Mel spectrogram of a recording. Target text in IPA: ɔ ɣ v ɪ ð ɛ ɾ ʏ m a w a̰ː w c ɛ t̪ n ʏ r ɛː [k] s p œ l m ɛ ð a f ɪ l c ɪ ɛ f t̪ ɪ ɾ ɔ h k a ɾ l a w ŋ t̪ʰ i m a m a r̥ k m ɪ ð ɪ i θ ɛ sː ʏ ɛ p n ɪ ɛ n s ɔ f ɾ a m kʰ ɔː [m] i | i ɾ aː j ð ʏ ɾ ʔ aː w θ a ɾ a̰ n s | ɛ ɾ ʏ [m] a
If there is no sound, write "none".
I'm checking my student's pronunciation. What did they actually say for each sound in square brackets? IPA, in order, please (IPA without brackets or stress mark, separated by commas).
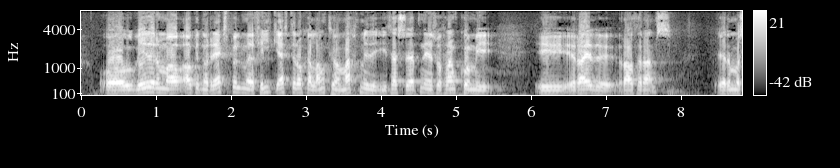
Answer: k, m, m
